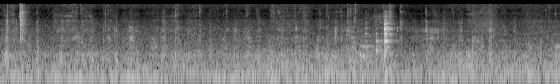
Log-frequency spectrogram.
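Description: A person chewing grilled meat, close to the microphone, with a steady run of small wet mouth sounds. A sharp click comes about half a second in, and a louder sharp click comes near eight seconds in.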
